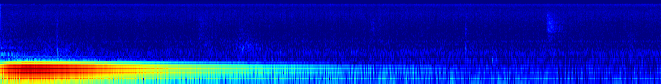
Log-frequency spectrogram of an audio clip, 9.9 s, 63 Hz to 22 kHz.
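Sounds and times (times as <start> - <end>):
gamelan-tuned gong in G: 0.0 - 6.5.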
